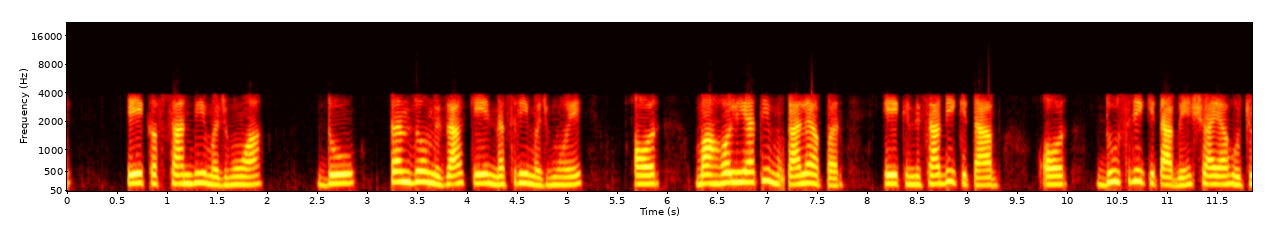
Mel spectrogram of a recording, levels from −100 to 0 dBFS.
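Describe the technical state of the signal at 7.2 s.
VoIP packet loss concealed by the speech codec, from 7.11 to 7.18 s: the decoder stretched its last pitch and filter across a roughly 60 ms gap, consistent with three lost packets, into a fading buzzy tone or coloured noise. The voice stays weakened just past 7.2 s while later frames rebuild. Throughout, G.729 coding at 8 kbit/s rebuilds the voice from a filter and sparse pulses, leaving it band-limited below 4 kHz and slightly rough, with plainly audible coding damage.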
